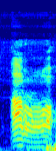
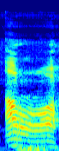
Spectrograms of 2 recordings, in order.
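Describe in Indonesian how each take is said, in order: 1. L artikel menyatu menjadi R ganda. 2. L artikel menyatu menjadi R ganda.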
